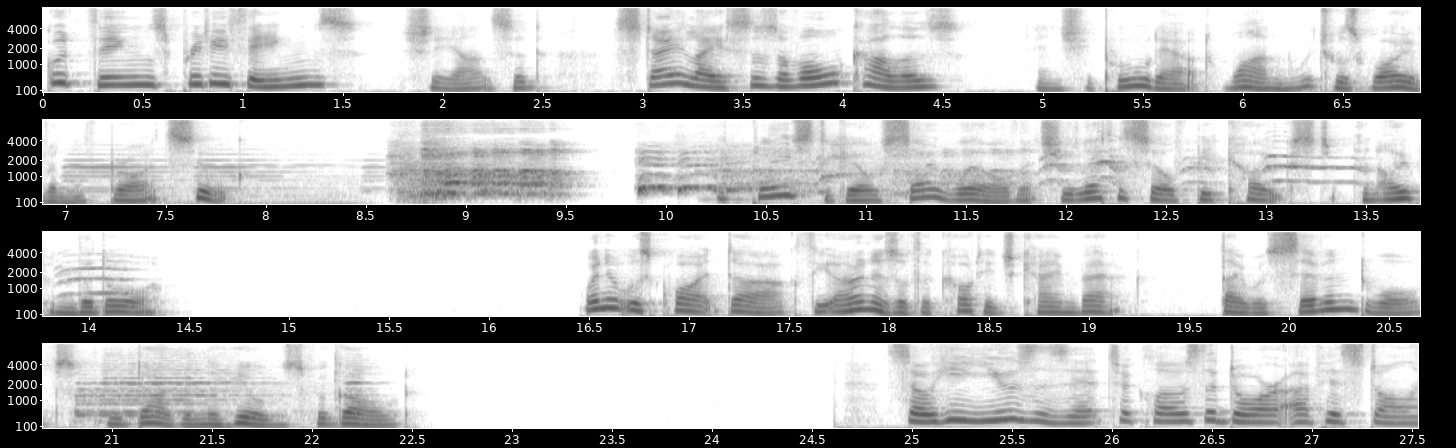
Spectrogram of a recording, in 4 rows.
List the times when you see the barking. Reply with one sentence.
The barking can be heard from 8.6 to 14.2 s.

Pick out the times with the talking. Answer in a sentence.
You can hear the talking from 0.0 to 7.9 s, from 10.2 to 14.4 s, from 16.4 to 22.5 s and from 24.6 to 27.5 s.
